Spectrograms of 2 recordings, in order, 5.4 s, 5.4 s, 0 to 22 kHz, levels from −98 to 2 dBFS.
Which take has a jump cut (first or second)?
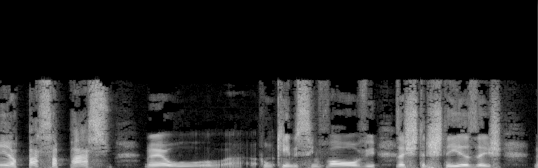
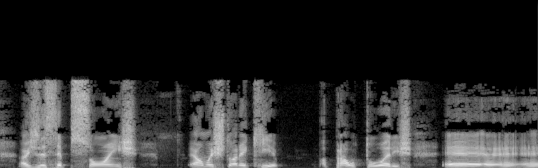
first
